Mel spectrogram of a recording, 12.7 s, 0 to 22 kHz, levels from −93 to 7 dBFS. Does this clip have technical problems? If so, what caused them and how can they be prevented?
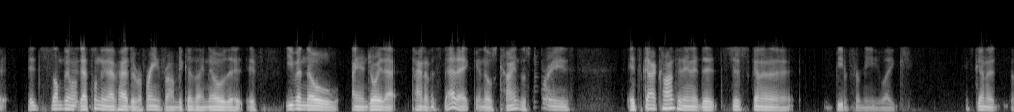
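Yes. There are lost AMR speech frames after "it's something" at 0.92 to 1.0 s and after "and those kinds of" at 6.70 to 7.03 s, with about 40 ms and then 80 ms of data missing. The decoder fills each gap by reusing the last good voice settings at falling gain. The sound smears and fades rather than cutting to hard silence, as a plain dropout would. A stronger radio link or better channel error protection would prevent it.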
